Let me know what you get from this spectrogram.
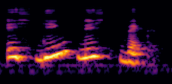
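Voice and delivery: Ich ging nicht weg said slowly, weg at the end; slow model sentence. Shown as a demonstration. Teacher modelling Präteritum, slow. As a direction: read it out carefully. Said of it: "This happens in the Präteritum too".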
